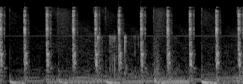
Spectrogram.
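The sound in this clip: A clock ticks steadily through a ten-second quiz countdown, with many sharp, bright clicks at a brisk, even rhythm over a low pulsing tone.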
